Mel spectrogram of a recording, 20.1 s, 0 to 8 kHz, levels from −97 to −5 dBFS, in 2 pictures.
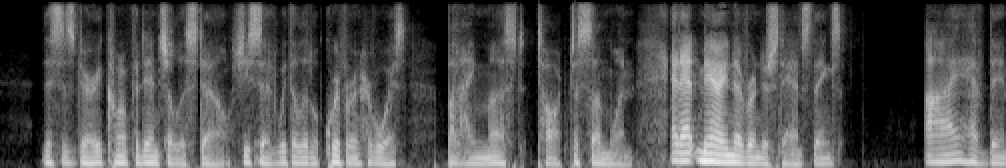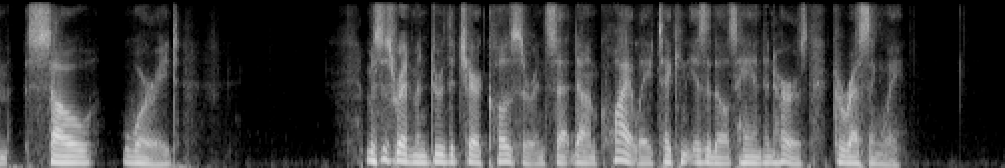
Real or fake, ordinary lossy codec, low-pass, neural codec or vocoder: fake; AAC, 48 kbps; 7.2 kHz; codec, 24 kHz, 0.9 kbps, WavTokenizer, medium speech release version 1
